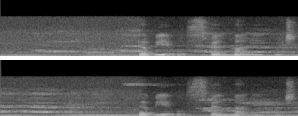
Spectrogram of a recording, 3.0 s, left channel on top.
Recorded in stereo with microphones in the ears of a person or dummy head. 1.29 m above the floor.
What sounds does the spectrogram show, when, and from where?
1.4 s a woman speaking: 10° right (ahead or behind), 1.4 m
